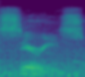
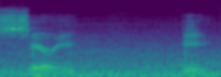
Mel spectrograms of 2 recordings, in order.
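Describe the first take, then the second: First: It sounds like the English word 'series'. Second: It ends with a separate extra 'ee' syllable. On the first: The speaker calls it wrong. "not series" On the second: The speaker calls it right. "when you're selling it, it's Siri E"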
